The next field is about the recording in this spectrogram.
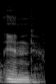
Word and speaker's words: Ende: By a gentleman named Michael Ende, which more on him later. Actually, it's E-N-D-E, so maybe it's Ende? – No, it's End. It's German. – Just End. The E is silent.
